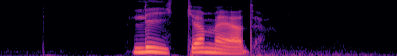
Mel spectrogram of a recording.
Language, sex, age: Swedish, female, 27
